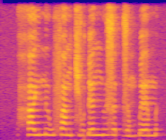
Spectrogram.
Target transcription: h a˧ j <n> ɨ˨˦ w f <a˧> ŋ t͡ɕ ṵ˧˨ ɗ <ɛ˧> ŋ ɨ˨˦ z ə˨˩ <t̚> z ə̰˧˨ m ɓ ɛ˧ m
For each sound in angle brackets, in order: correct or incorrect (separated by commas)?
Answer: correct, correct, correct, correct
